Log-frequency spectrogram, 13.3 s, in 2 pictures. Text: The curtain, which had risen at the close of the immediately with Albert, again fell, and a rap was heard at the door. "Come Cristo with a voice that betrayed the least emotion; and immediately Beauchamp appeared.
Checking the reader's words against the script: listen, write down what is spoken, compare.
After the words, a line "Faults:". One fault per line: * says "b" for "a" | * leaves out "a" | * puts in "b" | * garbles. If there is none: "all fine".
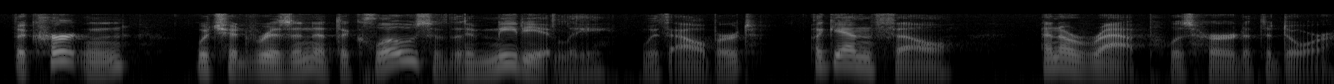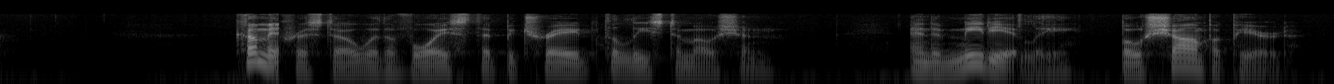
The curtain, which had risen at the close of the immediately with Albert, again fell, and a rap was heard at the door. "Come Cristo with a voice that betrayed the least emotion; and immediately Beauchamp appeared.
Faults:
all fine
